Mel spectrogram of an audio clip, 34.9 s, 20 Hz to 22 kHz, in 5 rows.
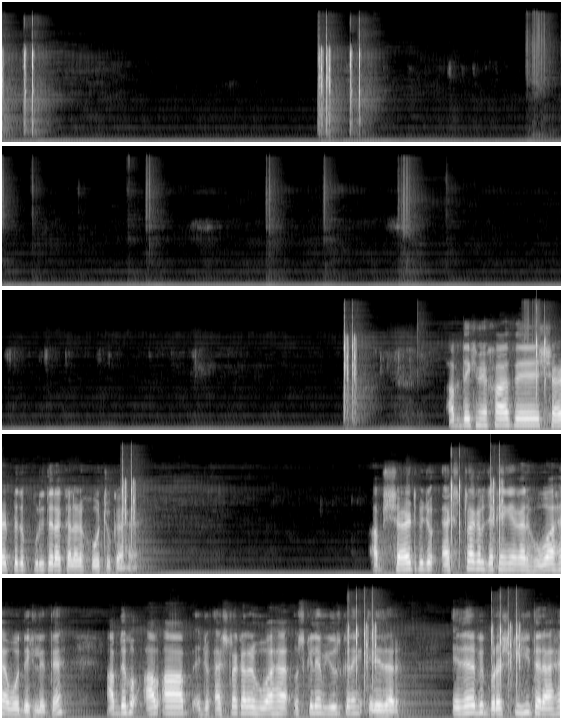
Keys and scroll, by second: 23.0 ctrl+-, 24.9 ctrl+=.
